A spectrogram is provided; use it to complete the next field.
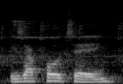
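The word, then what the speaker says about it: epazote: Izapote, pronounced Izapote.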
